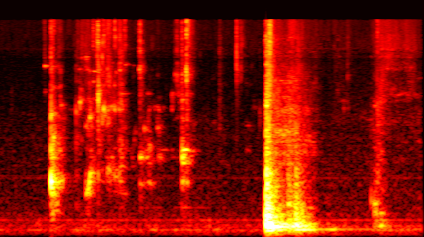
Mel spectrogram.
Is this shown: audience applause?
no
